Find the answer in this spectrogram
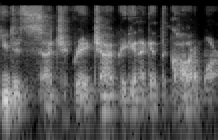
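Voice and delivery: very soft, barely voiced whispered aside. Retelling what the casting director said after the audition: retelling a whisper. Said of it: "she whispered to me".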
